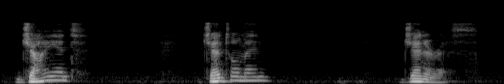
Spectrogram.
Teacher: the soft g sounds like a j sound before the vowels e and i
